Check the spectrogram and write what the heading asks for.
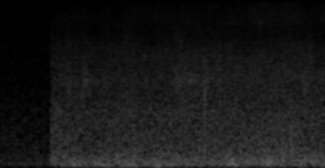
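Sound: sea waves and wind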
